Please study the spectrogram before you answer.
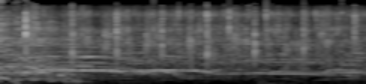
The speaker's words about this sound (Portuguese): Palmas pro fã-clube!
